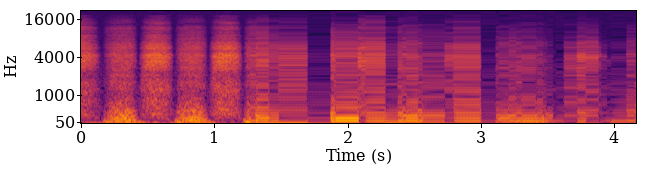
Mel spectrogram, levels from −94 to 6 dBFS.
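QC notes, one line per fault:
1.29–4.17 s, robotic sound from repeated short buffers. The sound collapses into a rigid, metallic buzz at about 94 Hz that loosely tracks the original. The likely cause is starved playback looping a roughly 10.7 ms buffer, so nearly everything heard is repetition.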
